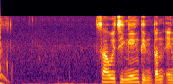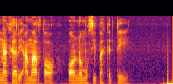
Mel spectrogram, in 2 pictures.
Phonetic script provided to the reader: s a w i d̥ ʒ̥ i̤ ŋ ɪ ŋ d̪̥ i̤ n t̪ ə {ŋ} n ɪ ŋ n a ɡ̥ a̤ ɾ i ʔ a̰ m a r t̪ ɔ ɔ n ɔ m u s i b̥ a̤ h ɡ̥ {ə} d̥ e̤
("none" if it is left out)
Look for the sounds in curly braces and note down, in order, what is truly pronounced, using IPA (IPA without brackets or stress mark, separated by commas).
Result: none, ə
